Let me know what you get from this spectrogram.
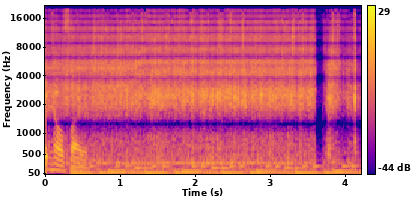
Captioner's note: blender whirring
